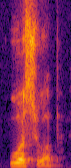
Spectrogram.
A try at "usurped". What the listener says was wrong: Usurped. Usurped. He said usurped. He made it a double O sound somehow. Usurped.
